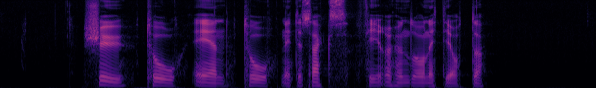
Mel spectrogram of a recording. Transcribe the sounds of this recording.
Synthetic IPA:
ʃʉːt̪ʰuːʔeːnt̪ʰuːnʔɪt̪ɪsɛksfiːʁəɦʉnd̪ʁəoːnɪt̪ɪɔt̪ə

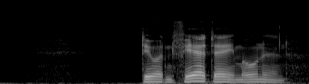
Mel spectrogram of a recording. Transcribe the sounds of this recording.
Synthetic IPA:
d̥e̝ʋɑ̈d̥enfjeːɐd̥ɛ̰ːimɔ̽ːnəð̞̩ˠn̩

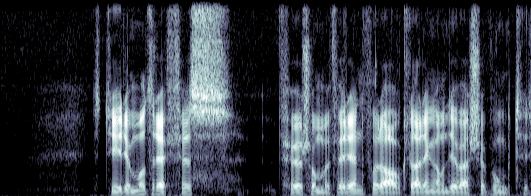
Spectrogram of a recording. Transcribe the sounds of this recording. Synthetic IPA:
st̪yːɾəmoːt̪ʰɾɛfːəs | føːʂɔməɾfeːɾɪənfoːɾɑːʋkʰlɑːɾɪŋɔmd̪ɪʋæʂəpʊŋkt̪ʰəɾ

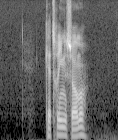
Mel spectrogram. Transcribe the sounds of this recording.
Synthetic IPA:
kʰæt͡sʰʁḭːnəsɒ̽mɐ

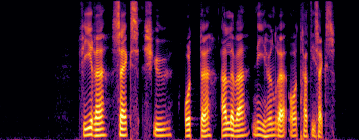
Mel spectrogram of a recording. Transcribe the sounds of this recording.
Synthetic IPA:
fiːʁəsɛksʃʉː | ɔt̪əʔɛləʋəniːhʉnd̪ʁə̰ʔoːt̪ʰʁɛt̪ɪsɛks

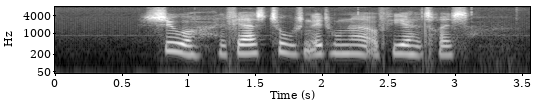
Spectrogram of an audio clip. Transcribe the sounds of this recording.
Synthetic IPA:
syʊ̰ɒ̽hælfjæɐst͡sʰṵːsn̩e̝d̥hunɐð̞̩ˠɒ̽fiːɐɒhælt͡sʰʁas

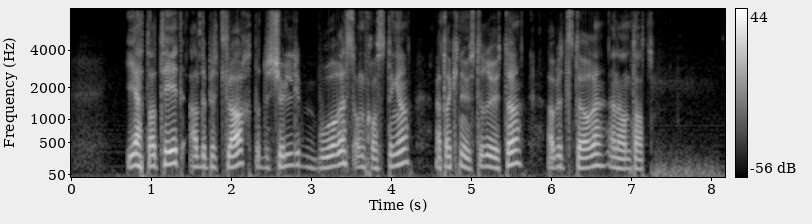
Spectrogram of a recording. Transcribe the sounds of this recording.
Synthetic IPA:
iːɛt̪əʁt̪ʰiːd̪ʔæ̰ːd̪eːblɪt̪̚kʰlɑːʁt̪ɑt̪̚d̪ʉːʃʏld̪ɪbəbuːəʁəsɔ̰mkʰʁɔst̪nɪŋəʁ | ɛt̪əʁkʰnʉːst̪əʁʉːt̪əʁ | æːʁblɪt̪st̪œʁəɛnɑnt̪ʰɑt̪

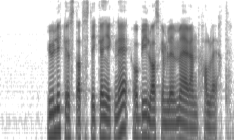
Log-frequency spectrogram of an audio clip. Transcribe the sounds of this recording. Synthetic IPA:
ʉːlʏkəst̪ʰɑt̪ʰɪ̥st̪ɪkənjɪkneːʔoːbiːlʋɑskənbleːmeːʁɛnhɑlʋḛːʁt̪

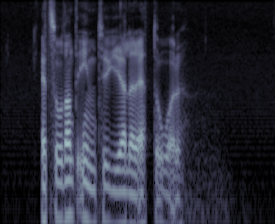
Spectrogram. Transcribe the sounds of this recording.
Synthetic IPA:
ɛt̪soːd̪ant̪ʰɪnːt̪ʰyːɡjɛlːəɾʔɛ̰t̪ʰːo̰ːɾ

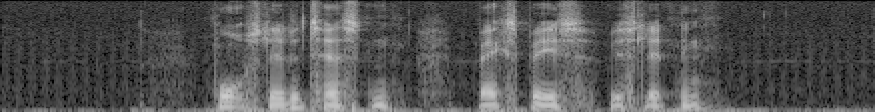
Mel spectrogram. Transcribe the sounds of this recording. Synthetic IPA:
b̥ʁṵːsleɾ̥ət͡sʰæsd̥n̩b̥æɡ̥sb̥eːsʋe̝sled̥ne̝ŋ

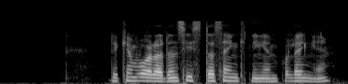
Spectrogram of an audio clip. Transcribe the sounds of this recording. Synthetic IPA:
d̪̥ɛkʰanvɑːɾad̪ɛnsɪst̪asɛŋknɪŋənpʰɔlɛŋːə

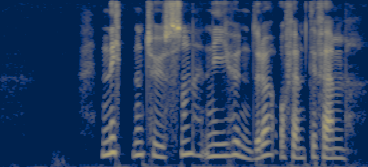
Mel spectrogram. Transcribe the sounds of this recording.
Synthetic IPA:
nɪt̪n̩t̪ʰʉːsn̩niːɦʉnd̪ɾəʔoːfɛmt̪ɪfɛm

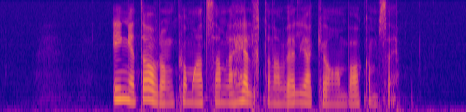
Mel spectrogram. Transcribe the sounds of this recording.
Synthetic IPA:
ɪŋːət̪avd̪ɔmkʰɔmːəɾat̪samlaɦɛlft̪ənavɛljakʰoːɾənbɑːkɔmsɛ̰j

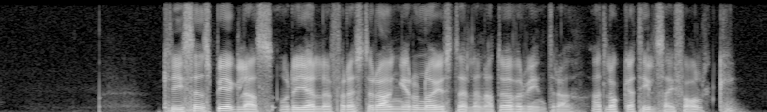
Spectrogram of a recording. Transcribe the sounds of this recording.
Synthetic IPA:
kʰɾiːsənspeːɡlasɔd̪ɛjɛlːəɾfœɾɛst̪ɵɾaŋːəɾɔnœjəst̪ɛlːənat̪øːvəɾvɪnt̪ɾa̰at̪lɔkːat̪ʰɪlsɛjfɔlk

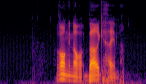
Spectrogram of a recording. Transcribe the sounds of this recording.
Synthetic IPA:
ʁɑŋnɑʁbæʁɡhæɪm

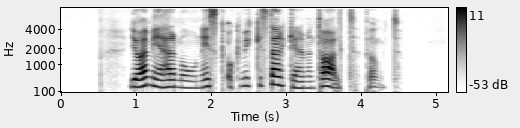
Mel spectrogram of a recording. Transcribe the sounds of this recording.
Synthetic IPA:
jɑːɡæɾmeːɾɦaɾmuːnɪskʰɔkmʏkːəst̪æɾkaɾəmɛnt̪ʰɑːlt̪pʰɵ̰ŋkt̪

